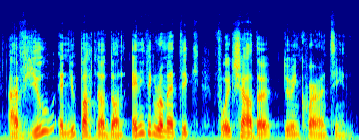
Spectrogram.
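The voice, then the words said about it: French accent. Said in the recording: “you know my French accent”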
